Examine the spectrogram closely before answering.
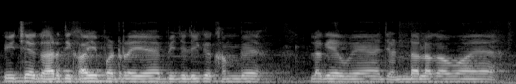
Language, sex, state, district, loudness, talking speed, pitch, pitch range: Hindi, male, Uttar Pradesh, Saharanpur, -19 LUFS, 185 wpm, 130 Hz, 125-135 Hz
